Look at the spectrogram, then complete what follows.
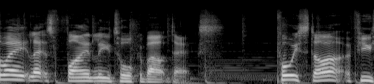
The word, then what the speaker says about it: deque: features with decks so decks um are short and yes they are pronounced like that short for double-ended Q what that means is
